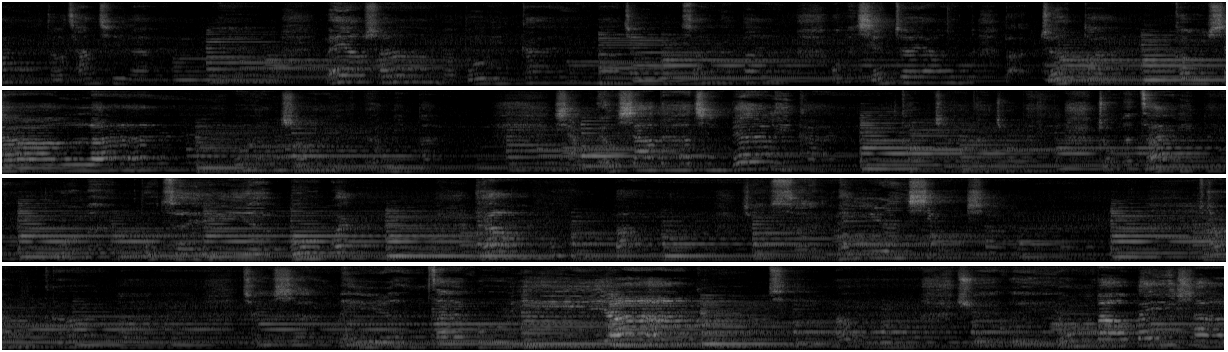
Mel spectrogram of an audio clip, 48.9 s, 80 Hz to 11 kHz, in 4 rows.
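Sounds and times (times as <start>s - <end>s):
man singing: 0.0s - 48.9s.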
